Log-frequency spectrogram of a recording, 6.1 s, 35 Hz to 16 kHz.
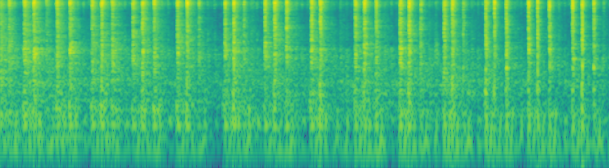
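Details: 1974 FLH V-twin at normal idle and rev after pushrod and carb adjustment and an exhaust leak fix: loping, uneven potato beat with crisp mechanical clatter on each firing.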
